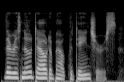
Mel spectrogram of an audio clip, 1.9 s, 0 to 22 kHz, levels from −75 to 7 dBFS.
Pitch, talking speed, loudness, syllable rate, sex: 210 Hz, 225 wpm, -16 LUFS, 6.0 syllables/s, female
